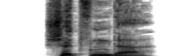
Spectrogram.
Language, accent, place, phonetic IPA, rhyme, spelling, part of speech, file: German, Germany, Berlin, [ˈʃʏt͡sn̩dɐ], -ʏt͡sn̩dɐ, schützender, adjective, De-schützender.ogg
- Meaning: inflection of schützend: 1. strong/mixed nominative masculine singular 2. strong genitive/dative feminine singular 3. strong genitive plural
